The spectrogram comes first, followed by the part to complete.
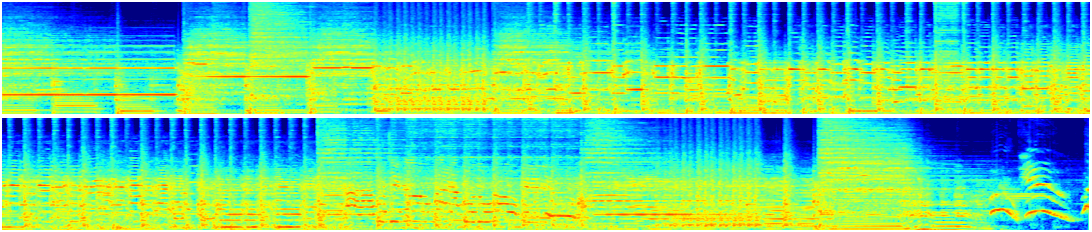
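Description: Rock band playing an instrumental passage: an electric guitar carries the lead over bass guitar and a drum kit. A long held guitar note at the start gives way to fast runs of notes over busy cymbals, and the song comes to a stop near the end.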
